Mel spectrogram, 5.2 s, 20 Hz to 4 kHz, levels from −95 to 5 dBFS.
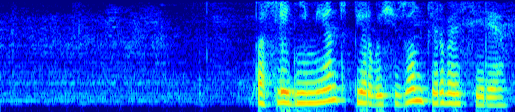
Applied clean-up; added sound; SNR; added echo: none; none; none; none.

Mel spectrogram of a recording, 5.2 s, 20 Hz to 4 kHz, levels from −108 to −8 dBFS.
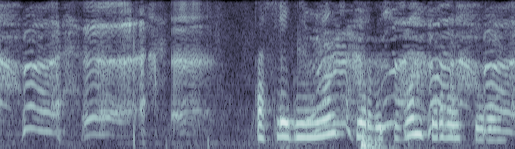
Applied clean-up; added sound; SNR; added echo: none; Cough; 4 dB; none.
